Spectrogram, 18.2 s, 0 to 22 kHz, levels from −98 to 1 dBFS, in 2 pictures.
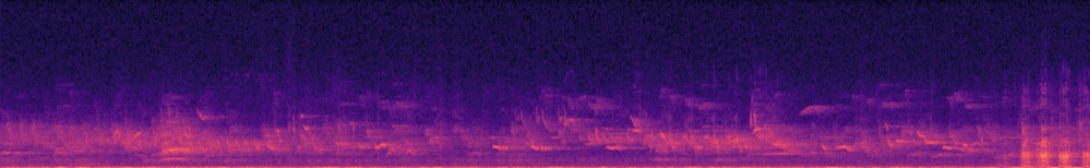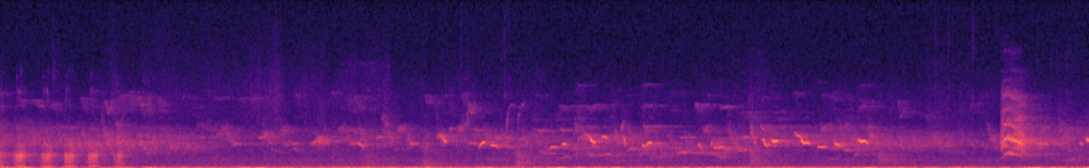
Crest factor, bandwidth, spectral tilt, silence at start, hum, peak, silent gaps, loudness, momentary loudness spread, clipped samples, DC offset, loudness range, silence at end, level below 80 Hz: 18 dB; 10 kHz; -3 dB/octave; 0 s; none; -10 dBFS; none; -34 LUFS; 11 LU; under 0.1%; under 0.1%; 5 LU; 0 s; -32 dBFS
